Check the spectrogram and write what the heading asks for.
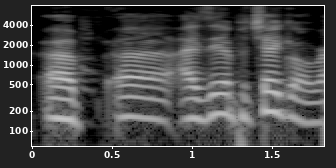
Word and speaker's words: Isaiah Pacheco: Isaiah Pacheco, right? Did I say that right? – Yep, you got it.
